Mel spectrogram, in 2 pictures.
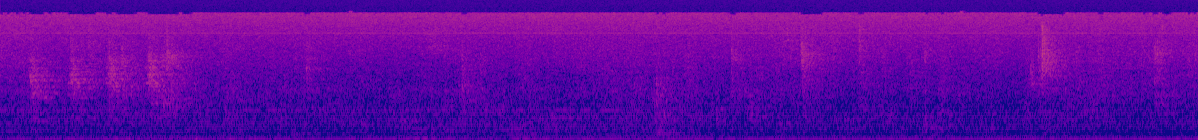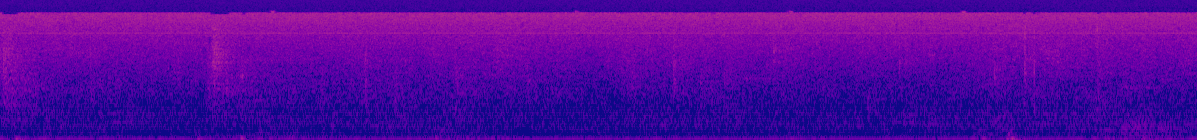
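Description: Men and women murmur quietly at a distance in a large room.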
